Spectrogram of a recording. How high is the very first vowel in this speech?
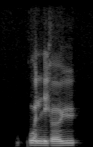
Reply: low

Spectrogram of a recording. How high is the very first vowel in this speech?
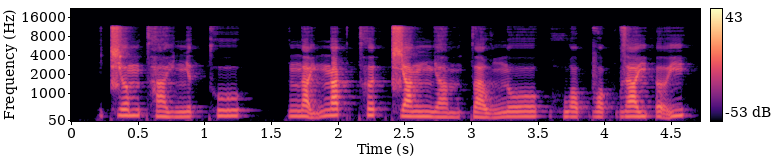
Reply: mid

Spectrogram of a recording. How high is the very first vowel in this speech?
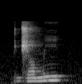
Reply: mid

